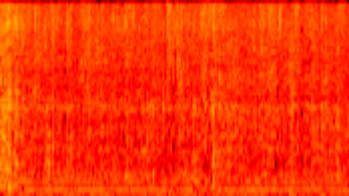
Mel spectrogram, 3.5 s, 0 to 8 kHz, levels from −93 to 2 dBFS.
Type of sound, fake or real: real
